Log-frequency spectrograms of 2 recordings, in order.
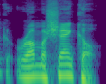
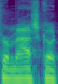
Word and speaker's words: Romashko: as well as ol renko uh romashko renko how do you say the name well I I don't think there's an n in there so it's just romashko to me well you know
